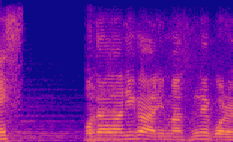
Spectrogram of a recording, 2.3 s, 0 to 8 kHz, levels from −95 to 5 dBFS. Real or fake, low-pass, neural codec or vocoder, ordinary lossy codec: real; 7.2 kHz; none; Opus, 16 kbps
